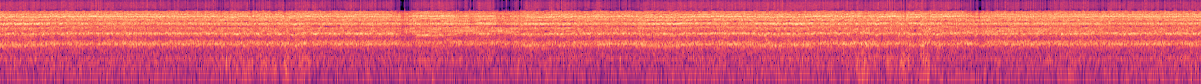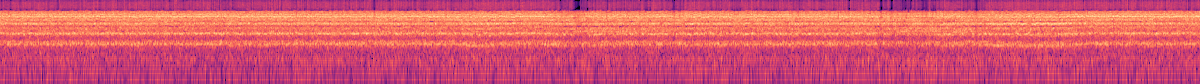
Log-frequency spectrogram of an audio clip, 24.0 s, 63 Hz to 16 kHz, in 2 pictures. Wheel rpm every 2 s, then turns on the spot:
230, 230, 230, 230, 230, 230, 230, 230, 230, 230, 230, 220.
none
